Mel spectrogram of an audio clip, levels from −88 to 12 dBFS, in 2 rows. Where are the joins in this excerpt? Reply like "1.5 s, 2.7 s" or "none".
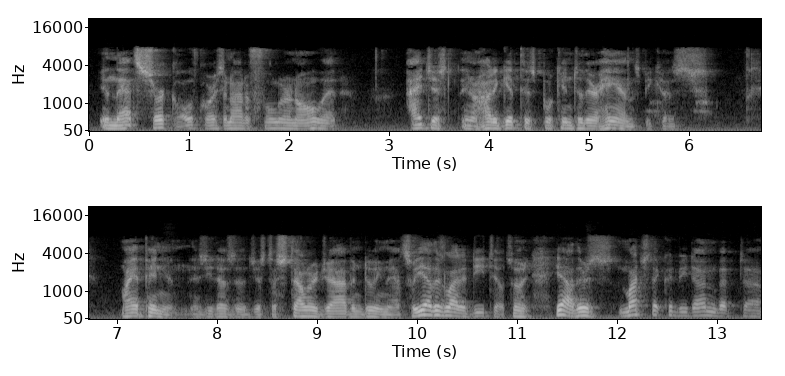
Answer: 1.4 s, 10.9 s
